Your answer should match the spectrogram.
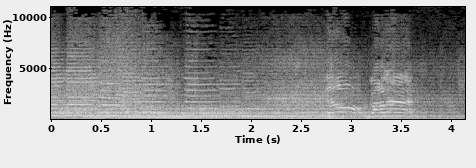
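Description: Many car horns honking at once from a queue of stopped cars, several held tones overlapping. A man's shout breaks in about three seconds in.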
